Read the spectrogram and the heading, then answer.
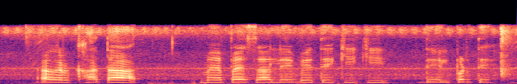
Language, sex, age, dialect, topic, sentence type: Magahi, female, 18-24, Northeastern/Surjapuri, banking, question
